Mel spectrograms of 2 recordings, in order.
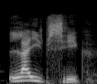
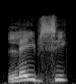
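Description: First: The first vowel is pronounced like 'ai'. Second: The first vowel is pronounced like 'ei'. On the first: The speaker calls it right. "el diptongo EI se pronuncia AI" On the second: The speaker calls it wrong. "no es Leipzig"

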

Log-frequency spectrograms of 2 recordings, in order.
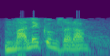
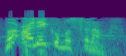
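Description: First: The greeting starts with an 'm' sound, 'maalaikum'. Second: The greeting starts with a clear 'wa' sound. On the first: The speaker calls it wrong. "میم بولتے ہیں مالیکم سلام" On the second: The speaker calls it right. "سکتہ نہیں دیا میں نے مگر صحیح بولا نا"

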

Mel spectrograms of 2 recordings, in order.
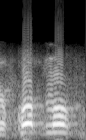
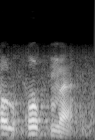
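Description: First: The word ends with a short u vowel. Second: The word ends with a short a vowel. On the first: The word is the subject of the sentence. "في المثال الأول مرفوعة آخرها ضمة" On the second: The word is the object of the verb. "في المثال الثاني جاءت منصوبة على آخرها فتحة"

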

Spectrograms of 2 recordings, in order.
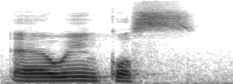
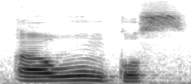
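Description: First: The linking vowel after aw is i. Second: The linking vowel after aw is u. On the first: "وإما أن تكسر" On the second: "إما أن تضم الواو فتقول أو انقص"

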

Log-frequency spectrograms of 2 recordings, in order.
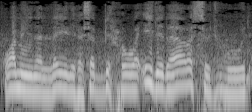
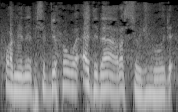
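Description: First: The word begins with an 'i' vowel. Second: The word begins with an 'a' vowel. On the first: It is a verbal noun meaning the end of prostration. "قرأوا بكسر هذه الهمزة" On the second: It is a plural noun meaning after the prostrations. "فتكون قراءة غيرهم فتحها"

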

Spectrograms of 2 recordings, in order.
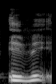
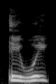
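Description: First: The middle consonant is a v sound. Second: The middle consonant is a w sound. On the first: The speaker calls it right. "Ça se prononce bien évé" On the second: The speaker calls it wrong. "et non pas éwé comme on l'entend fréquemment"

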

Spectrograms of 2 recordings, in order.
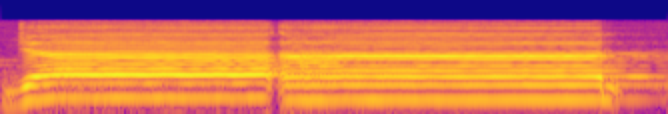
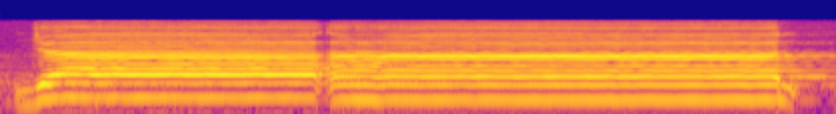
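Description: First: The vowel is held at medium length. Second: The vowel is drawn out long. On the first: "والتوسط" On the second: "والمد في الألف التي بعدها"

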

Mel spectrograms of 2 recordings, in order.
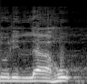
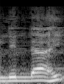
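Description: First: The final h carries a u vowel. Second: The final h carries an i vowel. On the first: The speaker calls it wrong. "وضم هاء لله" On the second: The speaker calls it right. "بدل"

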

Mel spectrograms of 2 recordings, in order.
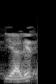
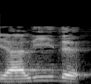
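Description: First: The final d stops flat without a bounce. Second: The final d bounces with a slight echo.

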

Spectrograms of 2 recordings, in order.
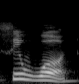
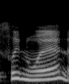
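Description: First: The n sound merges into the following sound. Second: The n sound is clearly pronounced. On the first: The speaker calls it wrong. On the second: The speaker calls it right.

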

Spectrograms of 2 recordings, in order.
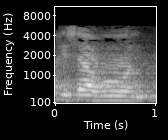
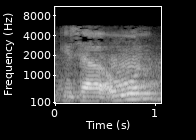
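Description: First: The middle consonant is a w sound. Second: The middle consonant is a glottal stop. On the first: "نقلبها واوا" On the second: "بالهمزة"

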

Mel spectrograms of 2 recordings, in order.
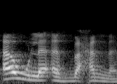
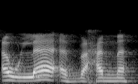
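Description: First: The alif after the lam is not pronounced. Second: The alif after the lam is pronounced long. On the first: The speaker calls it right. "الألف اللي بعد اللام هذه لا تنطق" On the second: The speaker calls it wrong. "مش"

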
